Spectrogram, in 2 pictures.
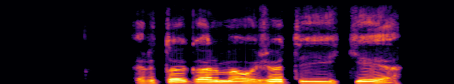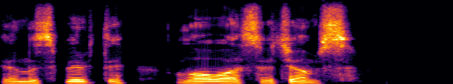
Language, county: Lithuanian, Klaipėda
